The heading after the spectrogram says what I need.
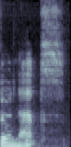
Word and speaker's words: Bernat: some people pronounce it Bernat I being Australian pronounce it Bernay Bernat it's spelled Bernat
